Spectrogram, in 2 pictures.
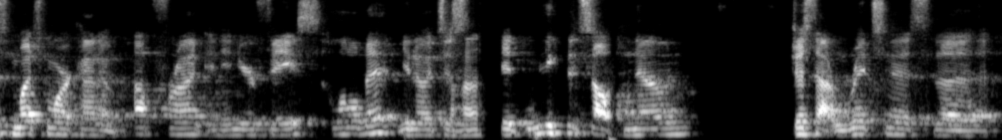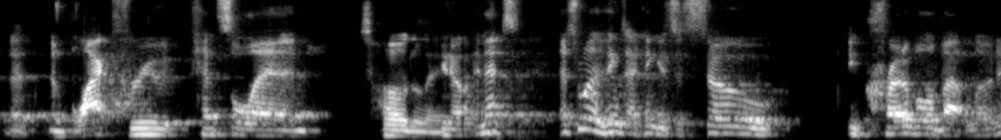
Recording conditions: video call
